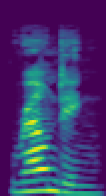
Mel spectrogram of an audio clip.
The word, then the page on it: rounding: American English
